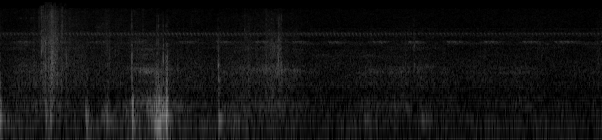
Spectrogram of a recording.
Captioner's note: breathing heavily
